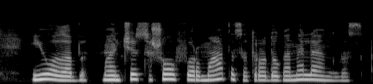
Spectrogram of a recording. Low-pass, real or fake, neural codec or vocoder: 7.2 kHz; real; none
